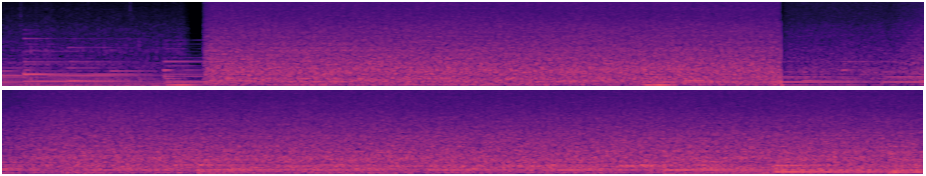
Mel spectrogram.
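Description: Soft background music, then from about two seconds in a loud, steady rush of water from a stream swollen by monsoon rain and running in spate. The rush dips briefly near the middle, then comes back as loud. The music carries on underneath.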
